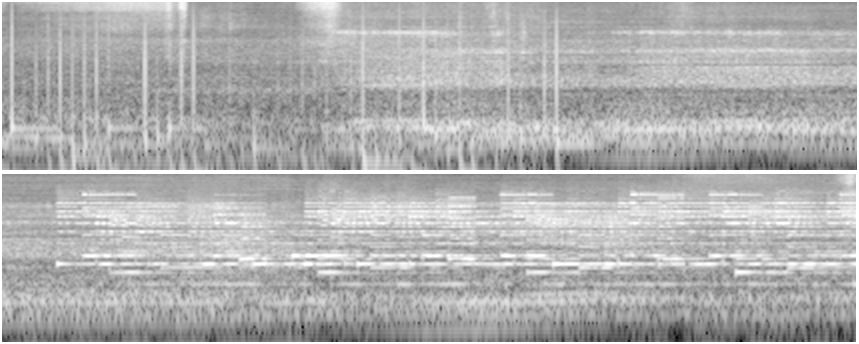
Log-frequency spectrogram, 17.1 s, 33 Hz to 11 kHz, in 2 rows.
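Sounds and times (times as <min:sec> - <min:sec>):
music: 0:00.0 - 0:05.6, 0:09.1 - 0:17.0
truck engine rumble: 0:00.0 - 0:17.0.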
